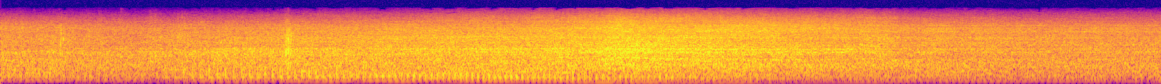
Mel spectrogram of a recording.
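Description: Odakyu electric train running through the station. Its running noise swells to a peak about three seconds in, then fades.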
